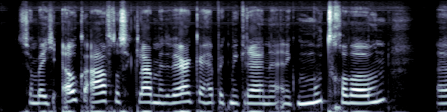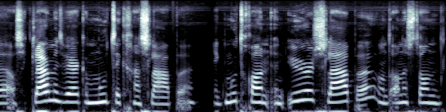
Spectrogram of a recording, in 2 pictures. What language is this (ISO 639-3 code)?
nld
